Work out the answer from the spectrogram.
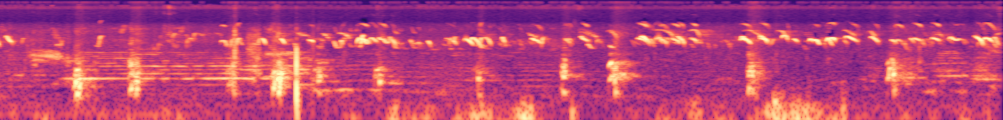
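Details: A mother hen feeds her chicks on a rainy day in village Pakistan; quieter scene of high, continuous chick cheeping, a few soft clucks, a brief tonal hum and a sharp tap.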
